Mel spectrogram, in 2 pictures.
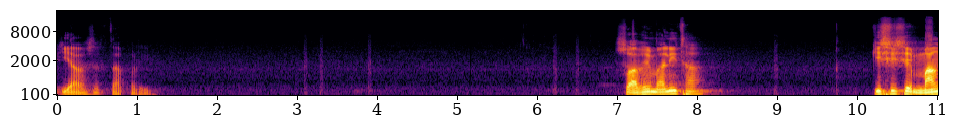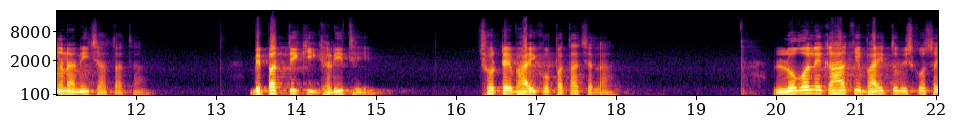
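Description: An elderly man speaks calmly and deliberately into a close microphone, with long pauses.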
